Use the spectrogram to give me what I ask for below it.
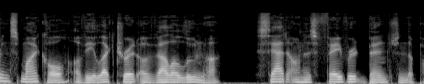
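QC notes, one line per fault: Nothing stood out on listening to this speech recording.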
